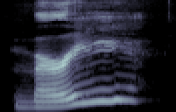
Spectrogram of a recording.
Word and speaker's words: Maury: I mean, it's like Maury, which is pronounced Murray, which sounds way less talk show.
